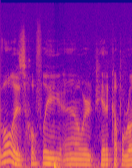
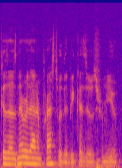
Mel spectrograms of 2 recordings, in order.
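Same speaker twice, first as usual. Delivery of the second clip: ordinary delivery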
